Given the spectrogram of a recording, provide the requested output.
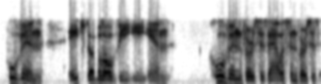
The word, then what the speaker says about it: Hooven: Allison is spelled A-L-L-I-S-O-N. I'm sorry, Hooven. It's Hooven, H-O-O-V-E-N.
